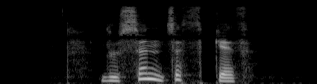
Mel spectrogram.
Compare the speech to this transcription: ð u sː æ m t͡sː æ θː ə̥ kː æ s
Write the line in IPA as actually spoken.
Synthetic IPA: ð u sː æ n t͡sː æ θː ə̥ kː æ θ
